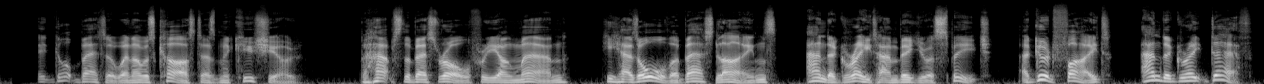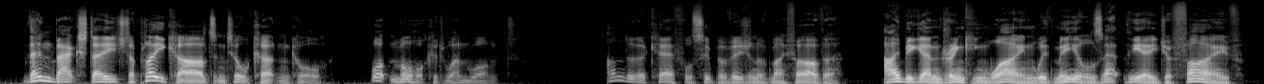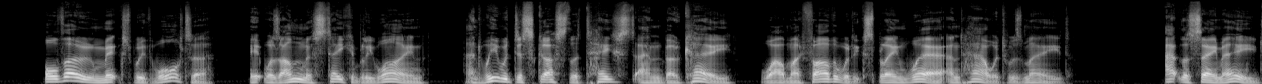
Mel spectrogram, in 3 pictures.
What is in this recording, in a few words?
audiobooks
